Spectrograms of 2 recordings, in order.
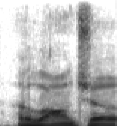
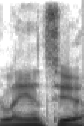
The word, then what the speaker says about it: Lancia: unfortunately it's with the Lancia or Lancia, however you prefer to pronounce it. In America here, a lot of people just say Lancia, but I think they say Lancia overseas.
